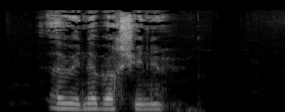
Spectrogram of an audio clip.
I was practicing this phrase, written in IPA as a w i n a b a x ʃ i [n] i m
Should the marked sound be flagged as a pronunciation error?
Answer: no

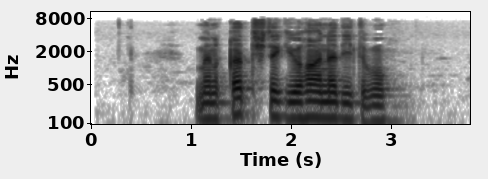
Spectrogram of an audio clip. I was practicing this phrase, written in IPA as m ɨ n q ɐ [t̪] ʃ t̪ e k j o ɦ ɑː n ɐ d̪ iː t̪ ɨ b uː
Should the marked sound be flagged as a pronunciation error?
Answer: no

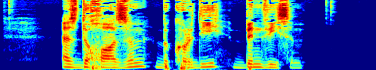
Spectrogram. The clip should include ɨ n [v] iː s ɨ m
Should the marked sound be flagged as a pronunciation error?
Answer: no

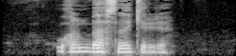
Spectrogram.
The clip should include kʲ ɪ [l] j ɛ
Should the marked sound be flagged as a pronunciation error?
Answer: yes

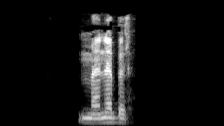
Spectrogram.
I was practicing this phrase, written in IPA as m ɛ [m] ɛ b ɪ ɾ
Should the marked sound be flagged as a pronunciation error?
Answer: yes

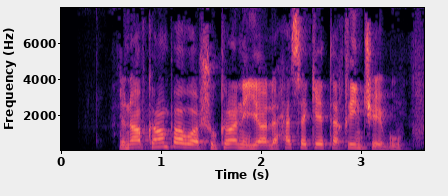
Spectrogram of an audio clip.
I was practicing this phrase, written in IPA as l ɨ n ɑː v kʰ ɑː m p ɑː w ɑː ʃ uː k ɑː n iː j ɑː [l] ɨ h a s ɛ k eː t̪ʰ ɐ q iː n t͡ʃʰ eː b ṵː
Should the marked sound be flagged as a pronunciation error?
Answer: no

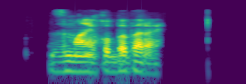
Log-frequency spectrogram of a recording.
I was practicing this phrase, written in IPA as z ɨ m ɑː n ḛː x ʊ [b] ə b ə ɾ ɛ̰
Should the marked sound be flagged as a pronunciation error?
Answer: no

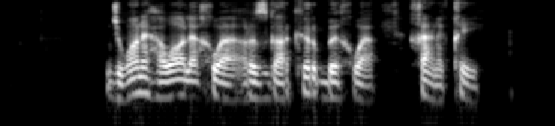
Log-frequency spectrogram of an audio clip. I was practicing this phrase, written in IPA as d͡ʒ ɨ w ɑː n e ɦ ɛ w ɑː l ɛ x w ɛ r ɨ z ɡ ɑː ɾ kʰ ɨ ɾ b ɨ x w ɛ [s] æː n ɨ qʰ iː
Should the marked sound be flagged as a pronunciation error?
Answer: yes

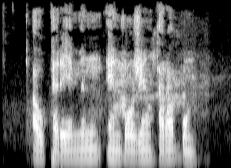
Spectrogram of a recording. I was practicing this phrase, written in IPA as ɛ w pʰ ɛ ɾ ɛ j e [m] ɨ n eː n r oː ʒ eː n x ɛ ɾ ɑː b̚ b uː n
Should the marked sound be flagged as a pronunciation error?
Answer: no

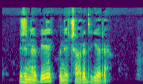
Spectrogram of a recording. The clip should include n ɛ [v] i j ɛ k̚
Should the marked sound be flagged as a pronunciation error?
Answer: yes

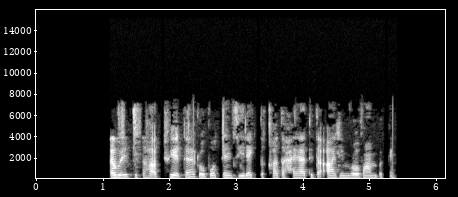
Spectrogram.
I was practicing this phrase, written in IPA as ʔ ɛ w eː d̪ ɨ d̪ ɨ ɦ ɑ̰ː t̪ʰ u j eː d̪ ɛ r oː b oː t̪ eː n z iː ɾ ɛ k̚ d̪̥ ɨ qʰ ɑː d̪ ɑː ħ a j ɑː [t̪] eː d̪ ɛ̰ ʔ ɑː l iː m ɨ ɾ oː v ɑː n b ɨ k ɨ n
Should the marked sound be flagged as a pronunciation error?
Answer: no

